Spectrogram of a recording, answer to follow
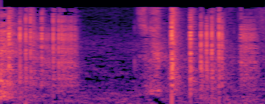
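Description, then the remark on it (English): Dice clatter and rattle across a hard table surface in two quick bursts of sharp clicking, separated by a brief pause, fairly loud with no voices. “Man, I should be rolling these”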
